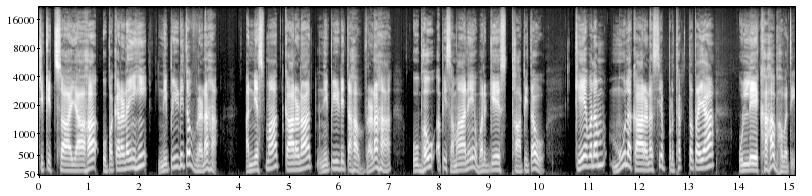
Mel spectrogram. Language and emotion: Sanskrit, neutral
